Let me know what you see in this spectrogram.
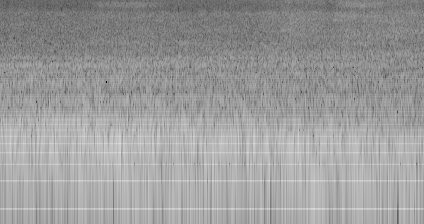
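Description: Electric Tyne and Wear Metrocar running into the platform alongside: steady rumble of wheels on rail under a constant hum.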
